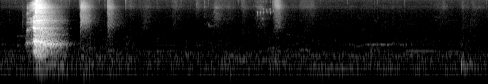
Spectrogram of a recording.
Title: Cute Sneezes Africa.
